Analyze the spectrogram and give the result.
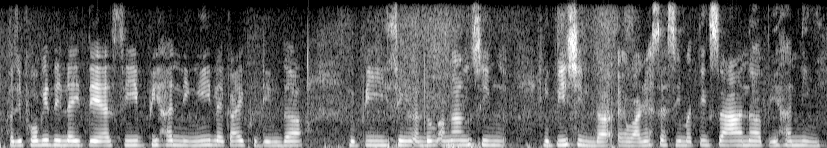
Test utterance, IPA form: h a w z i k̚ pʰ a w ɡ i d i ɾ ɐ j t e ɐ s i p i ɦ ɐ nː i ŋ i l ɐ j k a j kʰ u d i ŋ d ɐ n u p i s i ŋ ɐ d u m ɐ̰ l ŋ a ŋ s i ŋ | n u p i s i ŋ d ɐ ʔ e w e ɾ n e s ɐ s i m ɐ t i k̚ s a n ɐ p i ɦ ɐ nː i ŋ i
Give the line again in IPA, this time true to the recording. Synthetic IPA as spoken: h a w z i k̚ pʰ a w ɡ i d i l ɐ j t e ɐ s i p i ɦ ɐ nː i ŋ i l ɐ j k a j kʰ u d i ŋ d ɐ n u p i s i ŋ ɐ d u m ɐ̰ ŋ a ŋ s i ŋ | n u p i s i ŋ d ɐ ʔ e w a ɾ n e s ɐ s i m ɐ t i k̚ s a n ɐ p i ɦ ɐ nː i ŋ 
